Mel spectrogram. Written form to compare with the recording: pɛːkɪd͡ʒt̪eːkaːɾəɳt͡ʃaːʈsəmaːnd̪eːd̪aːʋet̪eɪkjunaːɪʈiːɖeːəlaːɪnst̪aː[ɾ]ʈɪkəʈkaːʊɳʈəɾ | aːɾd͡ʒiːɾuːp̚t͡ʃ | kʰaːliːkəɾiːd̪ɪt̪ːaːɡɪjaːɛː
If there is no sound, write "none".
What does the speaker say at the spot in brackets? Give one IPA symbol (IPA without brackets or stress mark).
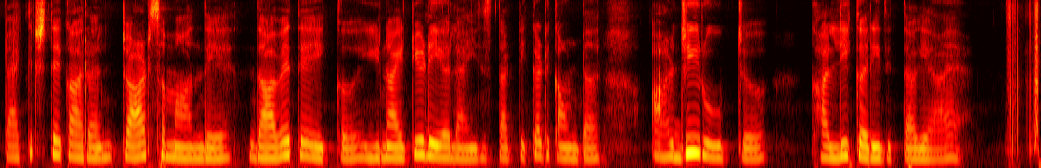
none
